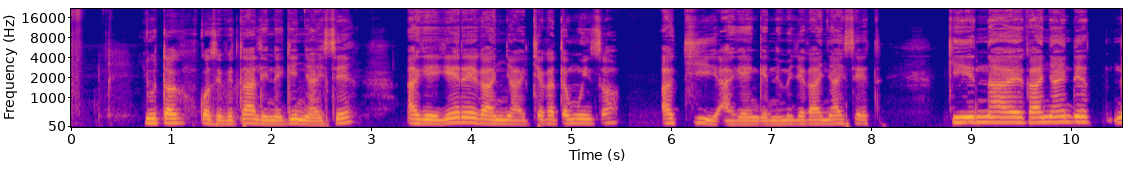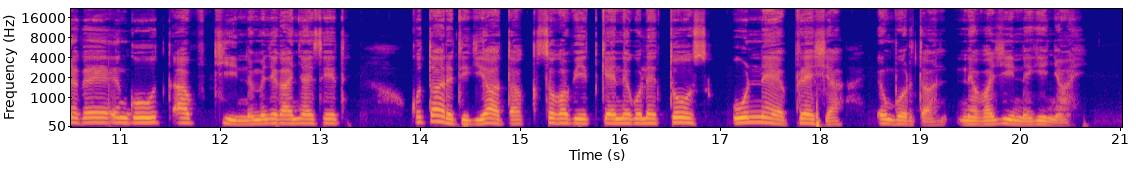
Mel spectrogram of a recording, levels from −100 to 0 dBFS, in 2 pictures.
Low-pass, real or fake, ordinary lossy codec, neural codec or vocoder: none; fake; none; vocoder, 44.1 kHz, 128 mel bands every 512 samples, BigVGAN v2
